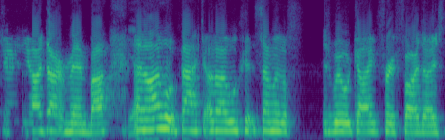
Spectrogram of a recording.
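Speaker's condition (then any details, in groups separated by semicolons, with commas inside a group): Bilateral cleft lip and palate; congenital bilateral cleft lip and palate, many operations from 3 months, hip bone graft, throat operation; as child squeaky, very airy, nasal voice, speech therapy through life, much improved since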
